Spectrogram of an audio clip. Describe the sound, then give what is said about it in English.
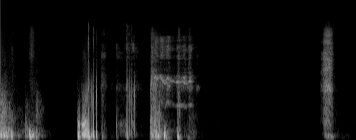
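A series of loud, blurting, flatulent bursts warped by auto-tune into warbly, whinny-like tones, followed by a pause and one short breathy puff near the end. “I have a fart brewing.”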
